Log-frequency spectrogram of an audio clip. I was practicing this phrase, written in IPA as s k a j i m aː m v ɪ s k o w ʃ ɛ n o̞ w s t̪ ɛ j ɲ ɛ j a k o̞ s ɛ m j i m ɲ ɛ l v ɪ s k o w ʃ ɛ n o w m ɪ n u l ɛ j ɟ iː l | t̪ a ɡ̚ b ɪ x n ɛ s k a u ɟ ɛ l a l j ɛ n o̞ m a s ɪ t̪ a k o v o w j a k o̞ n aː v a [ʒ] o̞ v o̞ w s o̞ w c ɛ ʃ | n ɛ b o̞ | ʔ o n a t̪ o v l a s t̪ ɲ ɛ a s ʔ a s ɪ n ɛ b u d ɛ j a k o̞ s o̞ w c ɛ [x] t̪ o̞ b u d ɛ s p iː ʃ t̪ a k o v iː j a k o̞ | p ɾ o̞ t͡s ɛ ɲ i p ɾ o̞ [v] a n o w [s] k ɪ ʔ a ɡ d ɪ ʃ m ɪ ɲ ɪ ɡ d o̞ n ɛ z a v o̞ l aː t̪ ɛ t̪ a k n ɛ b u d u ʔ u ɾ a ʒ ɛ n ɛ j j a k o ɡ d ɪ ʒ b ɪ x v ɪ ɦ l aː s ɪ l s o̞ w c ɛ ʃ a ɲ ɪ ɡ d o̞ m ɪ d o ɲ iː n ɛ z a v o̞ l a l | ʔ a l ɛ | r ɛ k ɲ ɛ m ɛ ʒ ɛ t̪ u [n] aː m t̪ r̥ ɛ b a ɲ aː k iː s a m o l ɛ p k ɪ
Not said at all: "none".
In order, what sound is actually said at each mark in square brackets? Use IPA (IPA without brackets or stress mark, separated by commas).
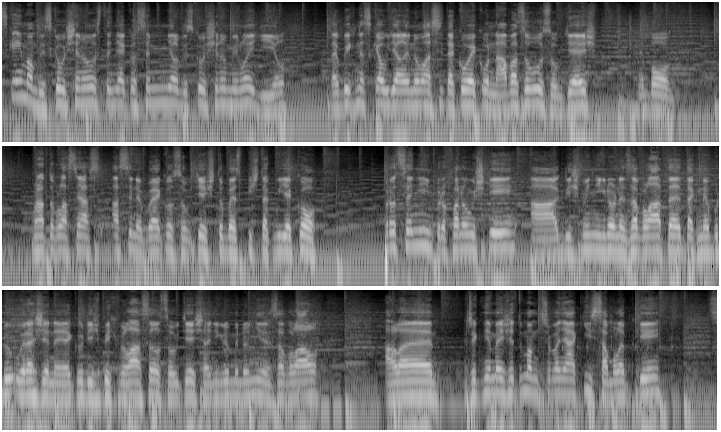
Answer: z, ʃ, f, ʃ, m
